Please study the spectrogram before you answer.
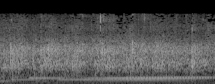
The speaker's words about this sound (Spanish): Dar un aplauso al Señor entonces en esta mañana.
